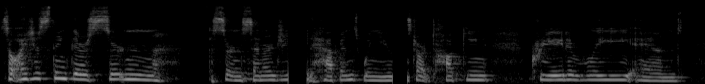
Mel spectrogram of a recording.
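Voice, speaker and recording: Somewhat breathy, a woman with a medium pitch speaks at a fairly slow pace with fairly even intonation. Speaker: lifestyle vlogger. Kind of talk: casual talk to camera. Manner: hesitant, many ums.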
